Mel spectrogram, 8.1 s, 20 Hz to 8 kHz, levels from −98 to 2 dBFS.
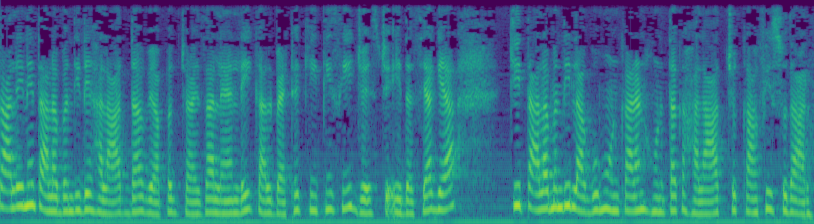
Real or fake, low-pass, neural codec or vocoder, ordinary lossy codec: real; 7.2 kHz; none; none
